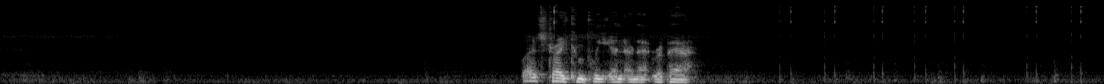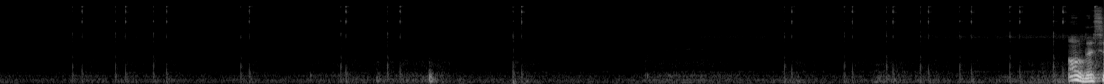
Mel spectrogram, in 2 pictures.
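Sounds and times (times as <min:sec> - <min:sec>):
laptop keyboard typing: 0:07.8 - 0:11.0, 0:11.8 - 0:12.8, 0:18.9 - 0:21.8.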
